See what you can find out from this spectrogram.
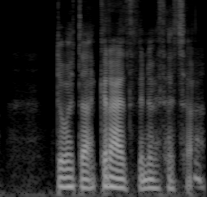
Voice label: "greddf", Welsh

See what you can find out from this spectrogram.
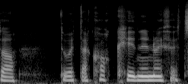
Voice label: "cocyn", Welsh

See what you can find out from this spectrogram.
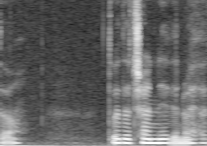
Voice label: "trennydd", Welsh

